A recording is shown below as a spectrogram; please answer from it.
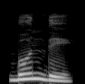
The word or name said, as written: ಬೊಂತೆ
